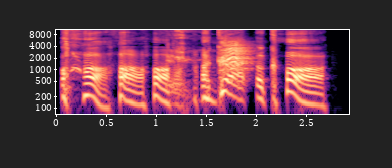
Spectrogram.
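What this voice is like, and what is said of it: Goofy dumb old-school rap voice. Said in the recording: “People in the '80s used to rap in dumb voices.”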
